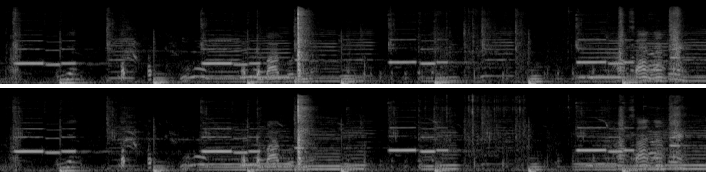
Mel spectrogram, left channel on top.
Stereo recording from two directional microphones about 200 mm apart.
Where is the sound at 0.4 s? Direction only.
Centre (ahead or behind).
